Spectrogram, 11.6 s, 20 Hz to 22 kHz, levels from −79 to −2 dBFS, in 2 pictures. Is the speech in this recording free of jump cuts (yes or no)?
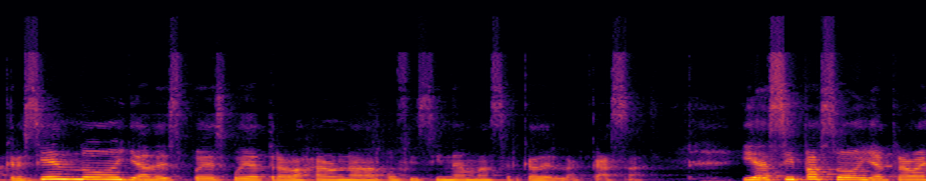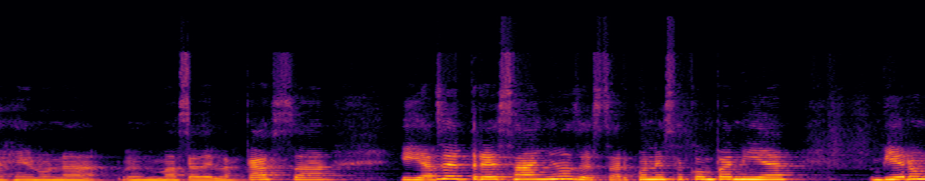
no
